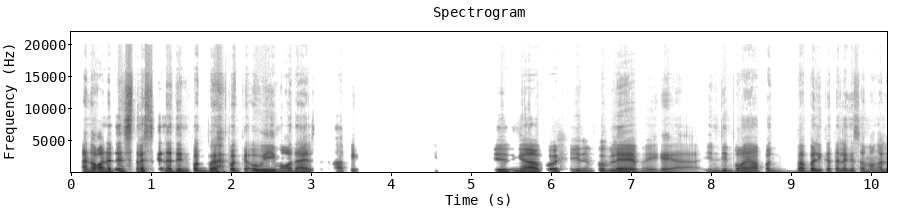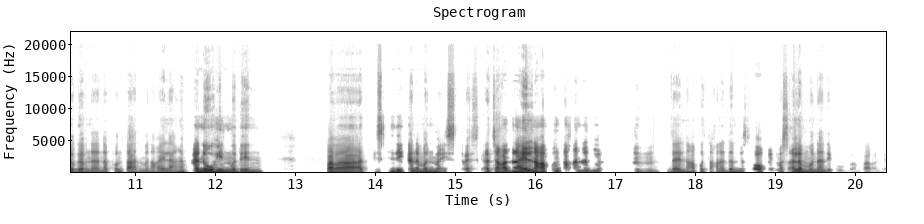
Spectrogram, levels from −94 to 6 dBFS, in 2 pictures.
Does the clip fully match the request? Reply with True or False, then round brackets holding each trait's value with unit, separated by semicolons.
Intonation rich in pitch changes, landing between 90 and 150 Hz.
False (2.6 semitones; 135 Hz)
